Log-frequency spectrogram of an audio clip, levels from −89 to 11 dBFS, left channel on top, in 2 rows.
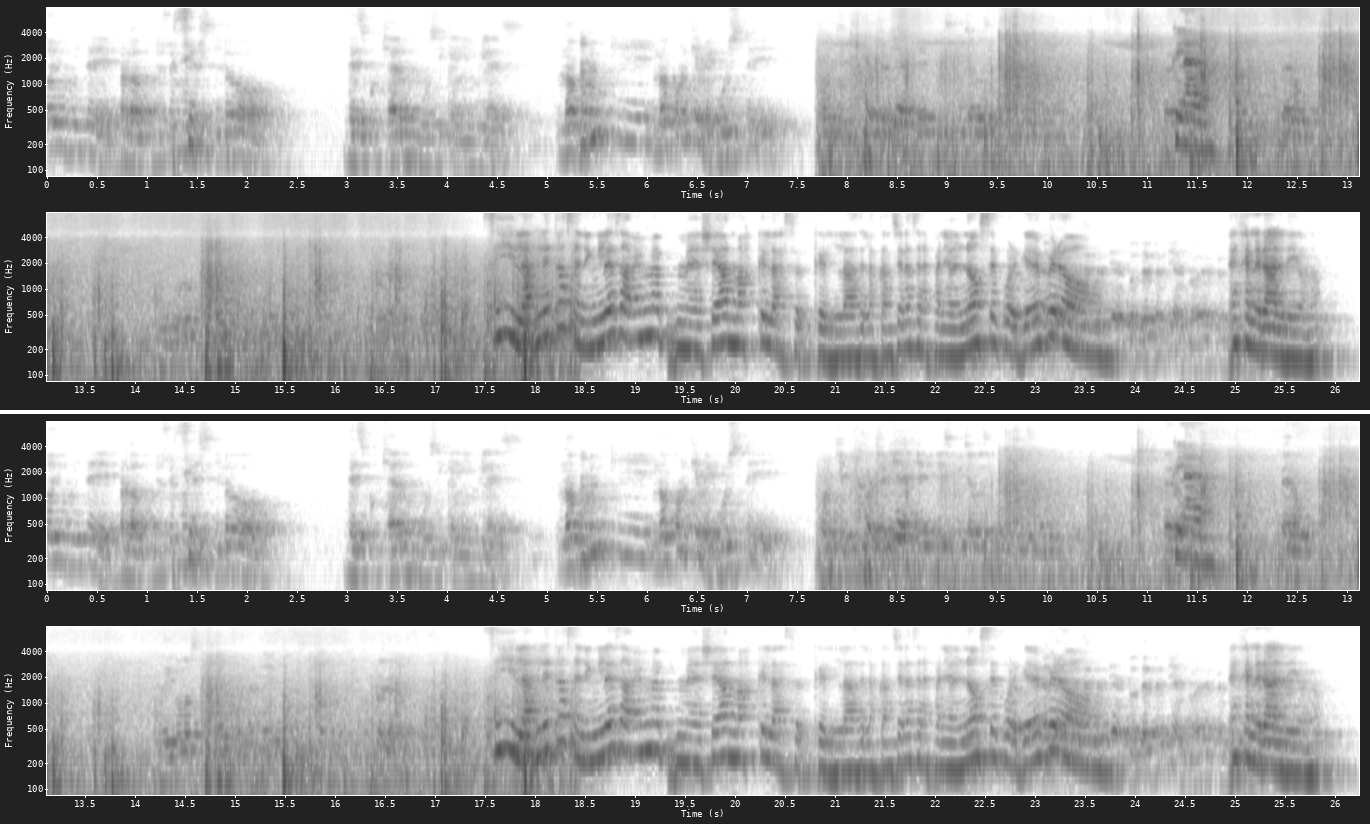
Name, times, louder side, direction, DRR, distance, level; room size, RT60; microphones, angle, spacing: voice 1, 0.0-2.2 3.0-4.6 5.1-7.3 7.7-10.5 11.2-11.4 12.3-12.6 14.2-16.8 17.7-18.2 22.7-25.9, equal, 15° right, 7.6 m, -46 dB
sound 1, 7.7-18.5, left 5 dB, 80° left, 0.5 m, -37 dB
voice 2, 11.3-11.7 17.6-23.8 24.9-25.9, left 2 dB, 35° left, 0.8 m, -34 dB
22.0 x 8.0 x 7.6 m
head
